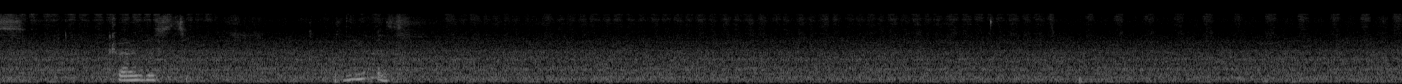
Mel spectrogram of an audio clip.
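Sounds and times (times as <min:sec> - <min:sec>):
colored pencil scratching on paper: 0:00.0 - 0:02.4, 0:03.2 - 0:14.0.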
